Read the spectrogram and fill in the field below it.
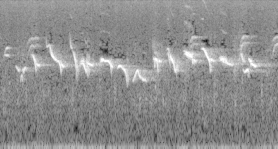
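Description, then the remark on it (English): A house finch sings a lively, jumbled warble of quick high notes, running continuously, with a faint hiss of light April rain in the background, in the Anza Borrego Desert of southeast California. “The sweet, jumbled notes of a house finch rise above the sound of the rain.”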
